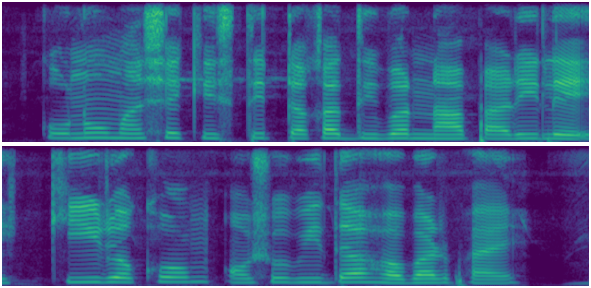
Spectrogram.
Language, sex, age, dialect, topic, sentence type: Bengali, female, 18-24, Rajbangshi, banking, question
